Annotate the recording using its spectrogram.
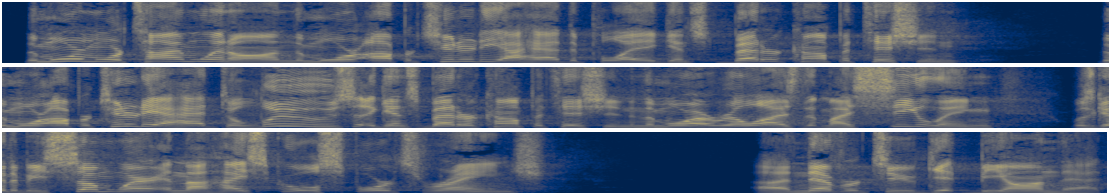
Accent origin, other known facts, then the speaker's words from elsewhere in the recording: Bartlesville, Oklahoma, United States; moved away; I've been in Bartlesville, which is my hometown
